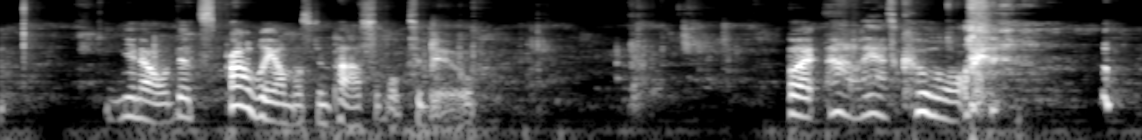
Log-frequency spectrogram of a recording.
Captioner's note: laughs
